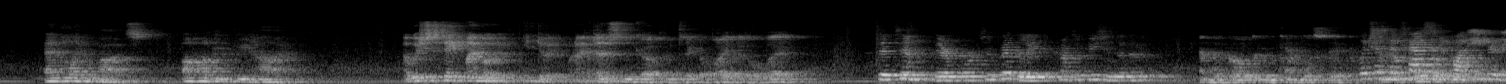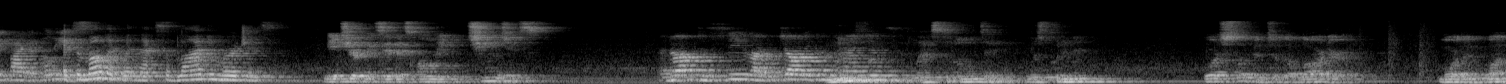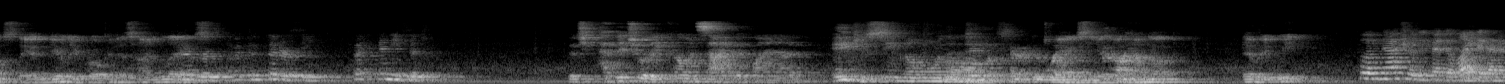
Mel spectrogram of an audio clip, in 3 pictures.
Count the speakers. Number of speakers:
10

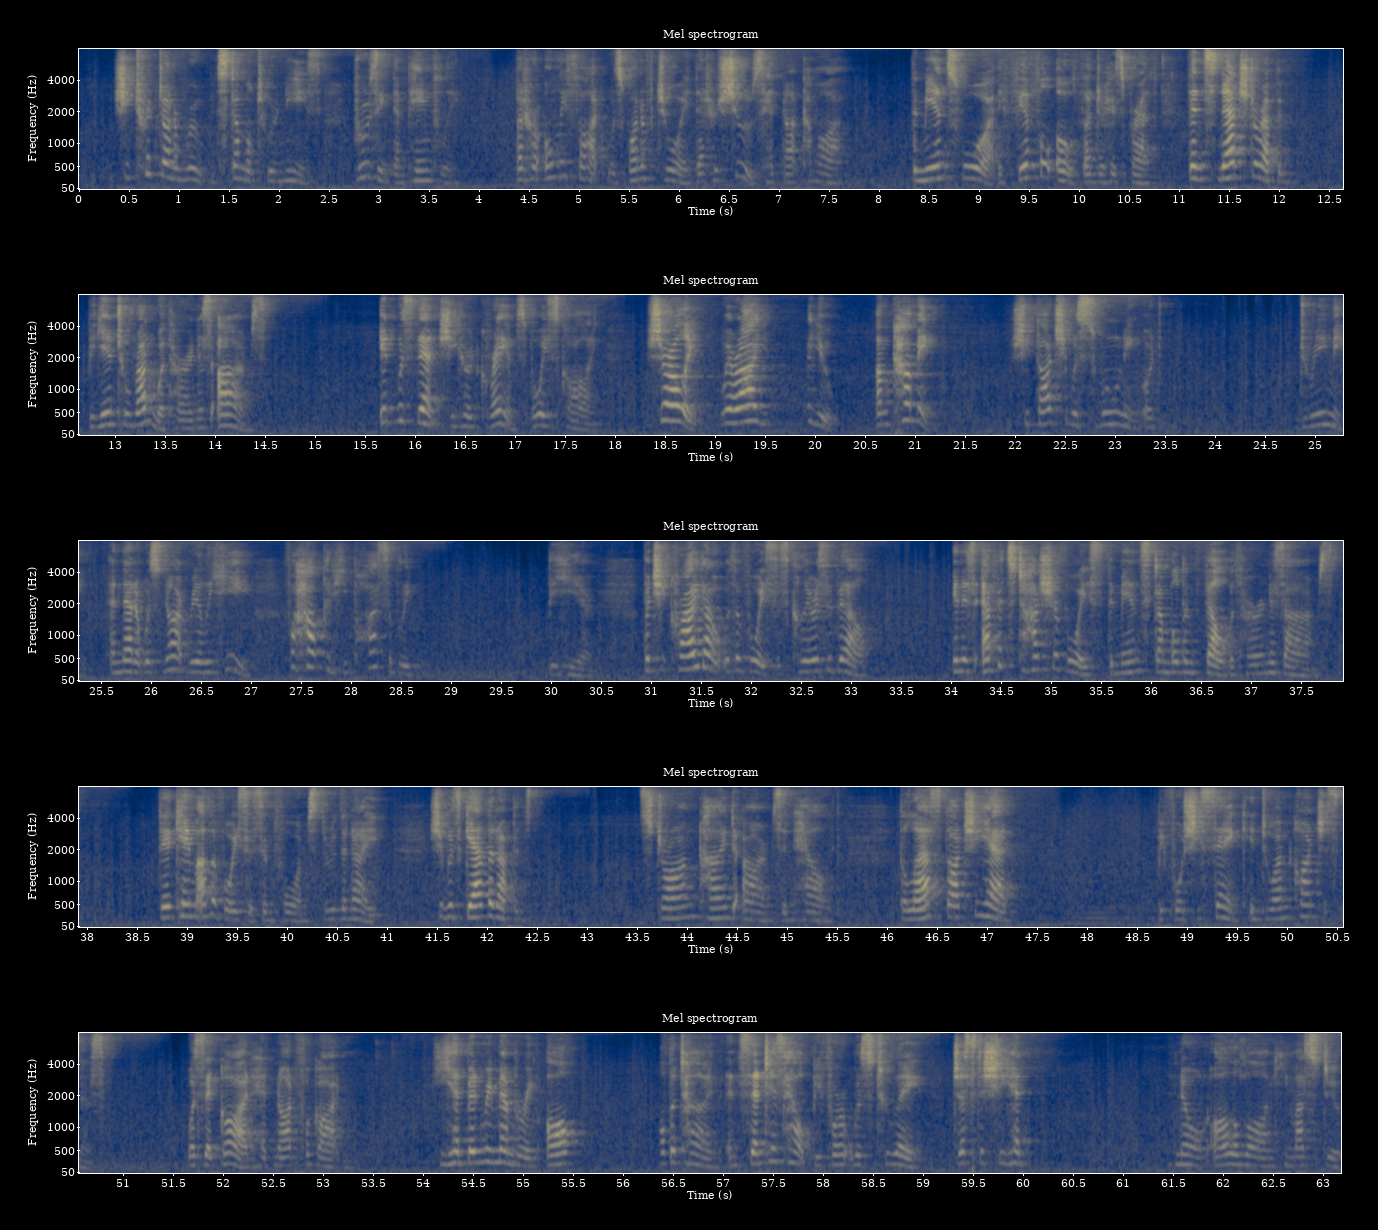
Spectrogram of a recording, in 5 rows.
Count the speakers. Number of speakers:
1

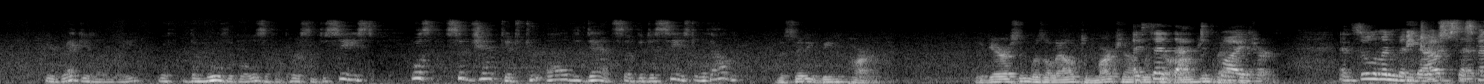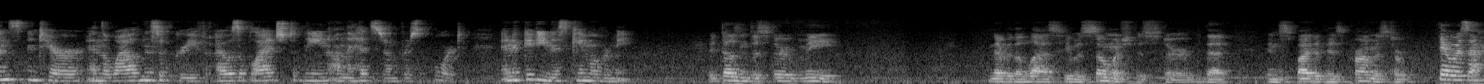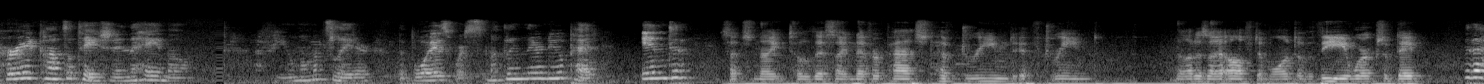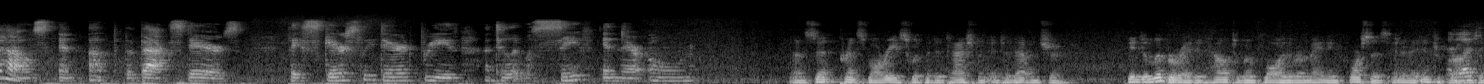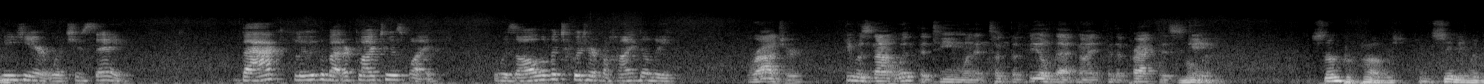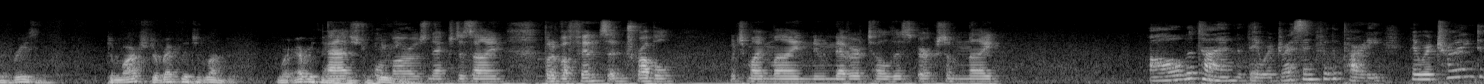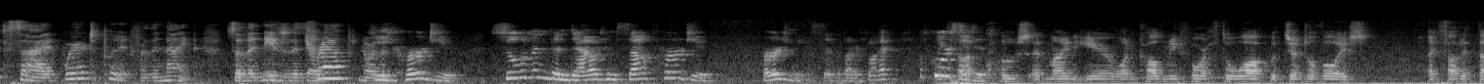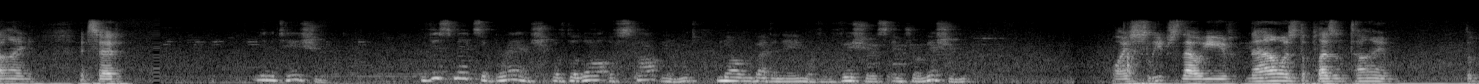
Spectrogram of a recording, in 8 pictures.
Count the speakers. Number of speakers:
7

